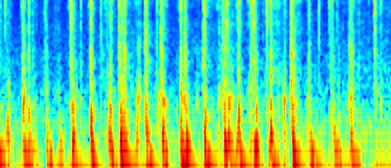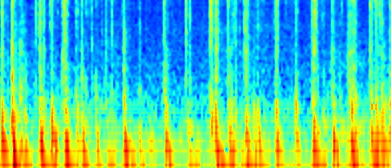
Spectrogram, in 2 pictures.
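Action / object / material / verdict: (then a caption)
tap / plastic laptop keyboard keys / plastic / none. Fingertips type steadily on the black plastic keys of a backlit laptop keyboard. The result is a rapid, irregular run of short, dry clicks with soft low thumps and faint bright ticks, each dying away almost instantly at a quiet level.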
